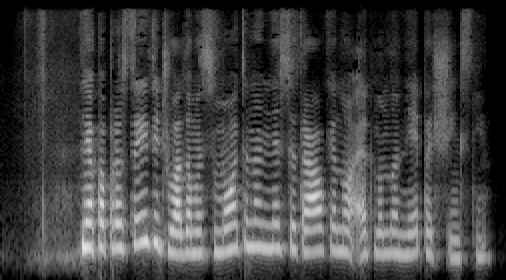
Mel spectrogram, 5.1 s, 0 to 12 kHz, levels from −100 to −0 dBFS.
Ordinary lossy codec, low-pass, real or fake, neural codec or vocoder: AAC, 32 kbps; 10.8 kHz; fake; codec, 24 kHz, 1.2 kbps, DualCodec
